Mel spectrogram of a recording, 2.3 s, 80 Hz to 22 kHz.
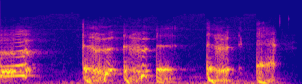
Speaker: This Mayo Clinic video is a baby with whooping cough. A feeding tube is needed because she could not hold her breath long enough to swallow. The coughing lasted 6 weeks.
